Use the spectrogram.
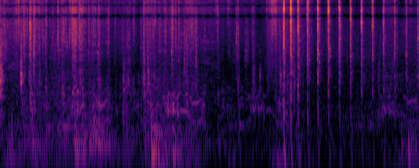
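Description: Smoke-colored Mardin tumbler pigeons coo softly in low, throaty bursts, with rustling and fluttering nearby and a run of rhythmic flapping toward the end.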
